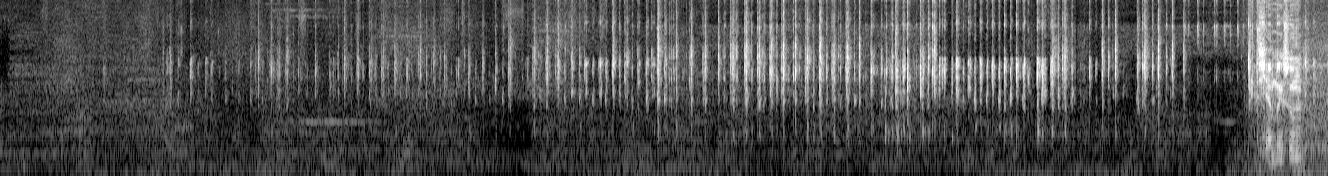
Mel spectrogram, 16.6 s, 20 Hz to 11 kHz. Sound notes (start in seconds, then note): 2.0 smashing buttons intensifise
